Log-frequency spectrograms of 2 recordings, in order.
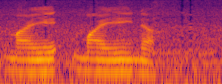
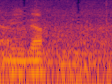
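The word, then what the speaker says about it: Miena: In Australia, we pronounce it Myena. Myena, not Mina.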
